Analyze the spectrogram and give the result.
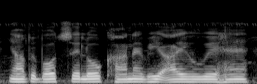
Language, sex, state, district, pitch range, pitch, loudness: Hindi, male, Jharkhand, Deoghar, 120-125 Hz, 120 Hz, -15 LUFS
